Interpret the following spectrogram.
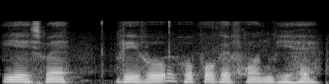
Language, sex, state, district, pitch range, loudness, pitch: Hindi, male, Himachal Pradesh, Shimla, 100-110 Hz, -16 LUFS, 105 Hz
